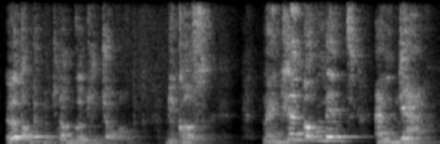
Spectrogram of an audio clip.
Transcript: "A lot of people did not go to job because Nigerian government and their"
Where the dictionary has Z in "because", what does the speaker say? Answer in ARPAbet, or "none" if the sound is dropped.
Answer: S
